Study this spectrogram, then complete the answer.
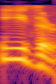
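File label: "either", English; adjective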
